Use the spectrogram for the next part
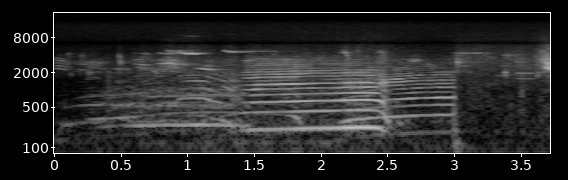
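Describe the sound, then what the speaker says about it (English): Cattle mooing in a 1934 Western film scene, a long loud drawn-out low, rising and falling over about three seconds, followed by a shorter bellow near the end. "If those cattle stampede, we're in a bad way."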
